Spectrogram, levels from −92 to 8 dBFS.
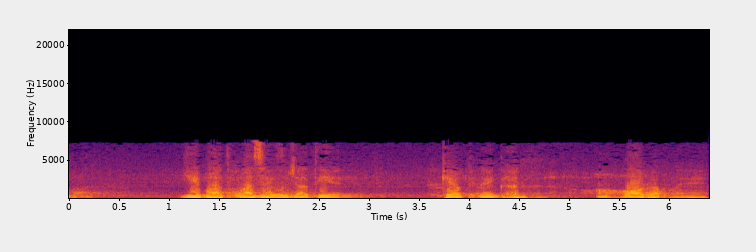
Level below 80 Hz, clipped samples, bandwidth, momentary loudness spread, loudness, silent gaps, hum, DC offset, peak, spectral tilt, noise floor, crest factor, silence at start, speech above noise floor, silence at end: -44 dBFS; under 0.1%; 8 kHz; 21 LU; -11 LUFS; none; none; under 0.1%; 0 dBFS; -7.5 dB/octave; -34 dBFS; 12 dB; 0 s; 24 dB; 0 s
